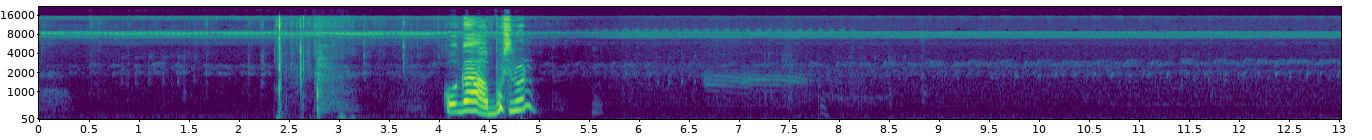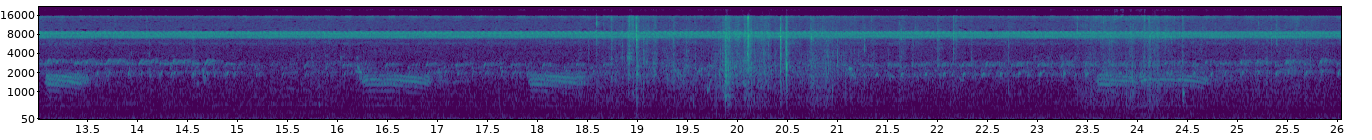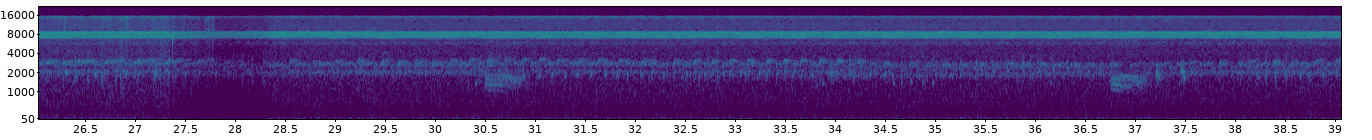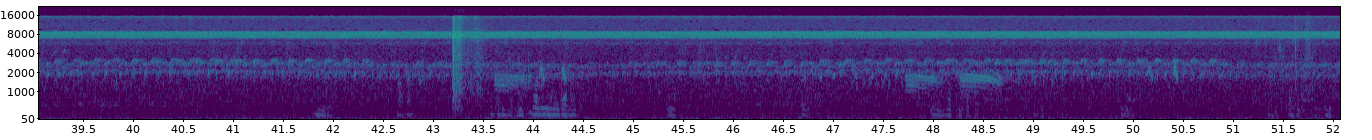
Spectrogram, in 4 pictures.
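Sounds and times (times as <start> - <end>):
pulsing insect trill: 0.0 - 52.0.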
